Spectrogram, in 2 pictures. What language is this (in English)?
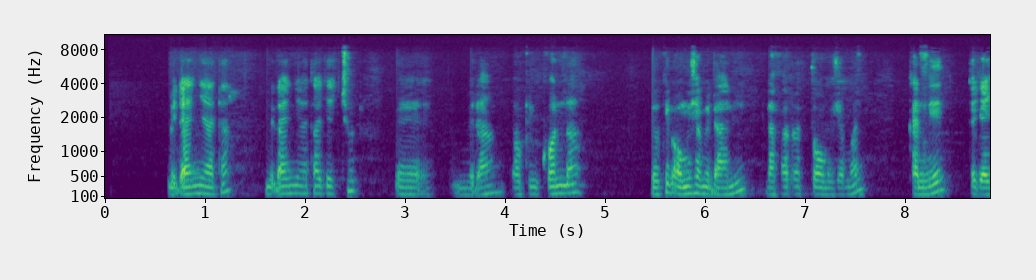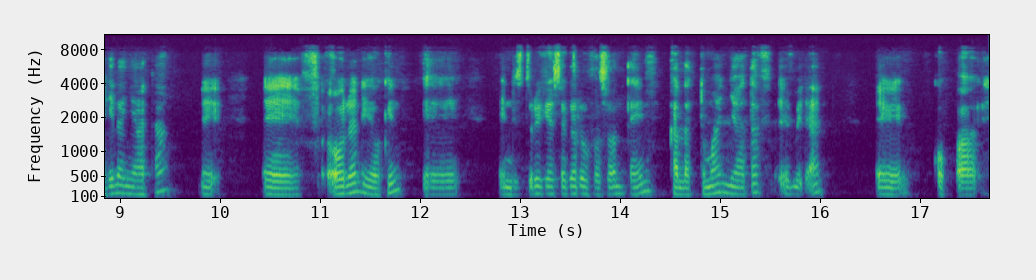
Oromo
